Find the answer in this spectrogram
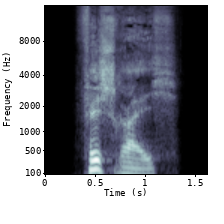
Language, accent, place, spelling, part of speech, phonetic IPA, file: German, Germany, Berlin, fischreich, adjective, [ˈfɪʃˌʁaɪ̯ç], De-fischreich.ogg
- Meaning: fish-filled, fishful (abounding in fish, full of fish)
